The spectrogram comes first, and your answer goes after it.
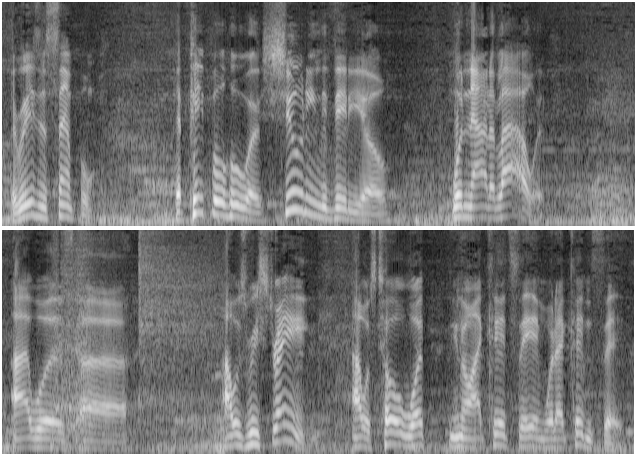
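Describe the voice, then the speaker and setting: A man's voice: medium pitch, very animated, unhurried, background noise. A middle-aged man, a martial arts trainer, ranting to camera in a combative, taunting way full of swearing, on a clip-on mic. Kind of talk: profane rant to camera.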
